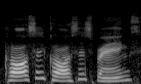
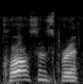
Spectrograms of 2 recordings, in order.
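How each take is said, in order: First: The words are said in a put-on Scottish accent. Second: The words are said in the speaker's regular accent. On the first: "they can't give me that word Clawson and not expect a Scottish accent" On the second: "saying it in a regular tone, that hurt my soul"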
